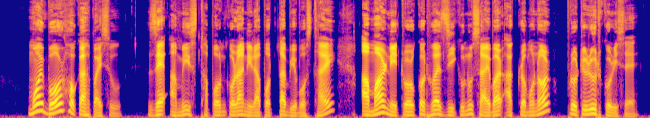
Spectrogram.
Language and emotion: Assamese, happy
